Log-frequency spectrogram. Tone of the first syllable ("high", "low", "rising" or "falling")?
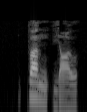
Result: falling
